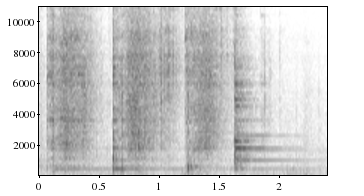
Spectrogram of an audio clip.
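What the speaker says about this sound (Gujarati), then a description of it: "આપણે ધીમે ધીમે હલાવતા રહીએ અને જાતે ઓગળશે" A spoon stirs sugar and grated green coconut in a pan for a sweet, making four distinct, close scraping strokes that fade out at the end.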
